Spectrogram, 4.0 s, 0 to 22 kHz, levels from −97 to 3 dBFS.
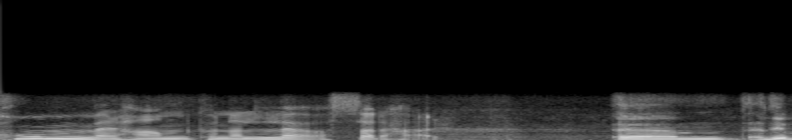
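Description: Nothing goes wrong anywhere in this bit of speech; it comes over an AMR wideband (HD Voice) link, so the highs just stop at about 7.2 kHz, which is simply how that codec carries sound.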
